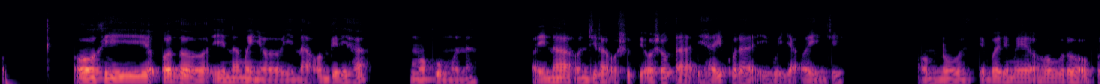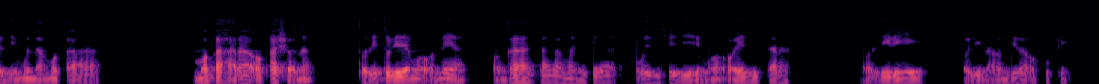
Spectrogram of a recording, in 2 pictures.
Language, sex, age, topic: Oshiwambo, male, 25-35, agriculture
